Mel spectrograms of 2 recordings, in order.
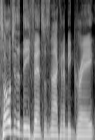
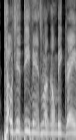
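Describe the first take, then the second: First: It is read in his own normal voice. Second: It is read in a put-on imitating voice.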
